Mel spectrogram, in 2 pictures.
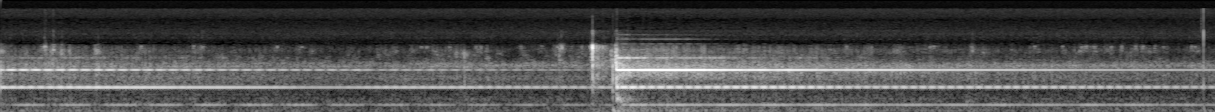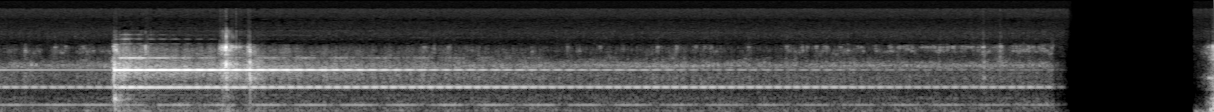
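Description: A Buddhist bowl bell ringing with a clear, multi-toned note. It is struck twice, about four and a half seconds in and again about ten seconds in, and each strike rings out and slowly fades. The ringing cuts off suddenly about a second before the end.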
